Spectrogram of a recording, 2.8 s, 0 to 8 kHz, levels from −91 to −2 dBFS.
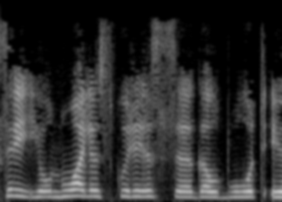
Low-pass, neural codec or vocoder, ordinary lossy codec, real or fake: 7.2 kHz; codec, 16 kHz, 0.8 kbps, ZipCodec; MP3, 32 kbps; fake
